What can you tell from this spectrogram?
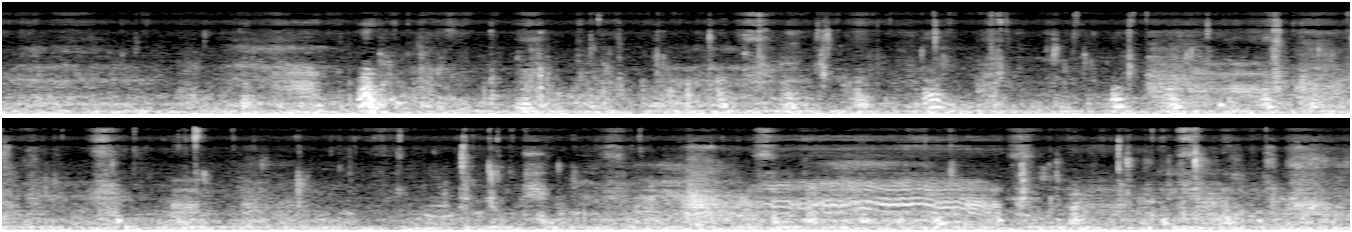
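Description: Newborn Hovawart puppies suckling at their mother, a faint run of wet smacking and clicking sounds. A puppy whimpers with a wavering high cry for about two seconds, about ten seconds in.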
